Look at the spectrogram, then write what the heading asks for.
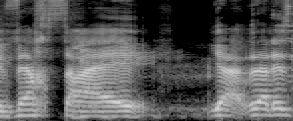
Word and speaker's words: Versailles: called North Versailles which you know we say Versailles yeah that is how it's pronounced which is how you say Versailles in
